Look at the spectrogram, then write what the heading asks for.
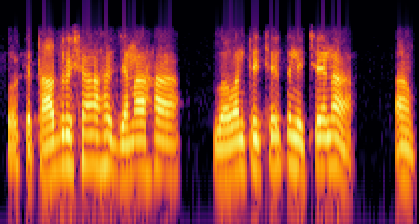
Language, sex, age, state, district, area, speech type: Sanskrit, male, 45-60, Telangana, Karimnagar, urban, conversation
